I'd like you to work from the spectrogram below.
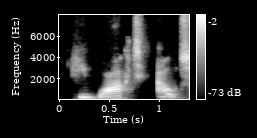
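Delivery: ordinary delivery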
